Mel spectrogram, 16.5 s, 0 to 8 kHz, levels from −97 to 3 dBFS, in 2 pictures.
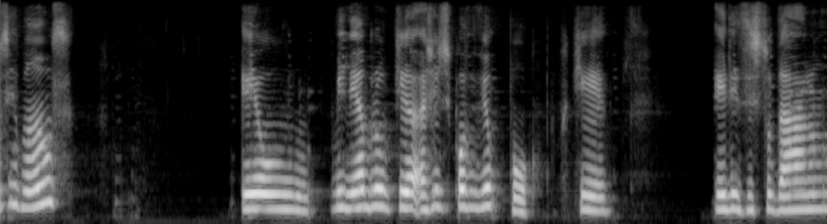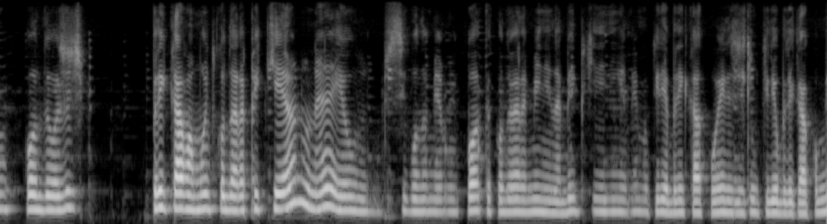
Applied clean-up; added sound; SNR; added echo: neural mask model DeepFilterNet 3.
